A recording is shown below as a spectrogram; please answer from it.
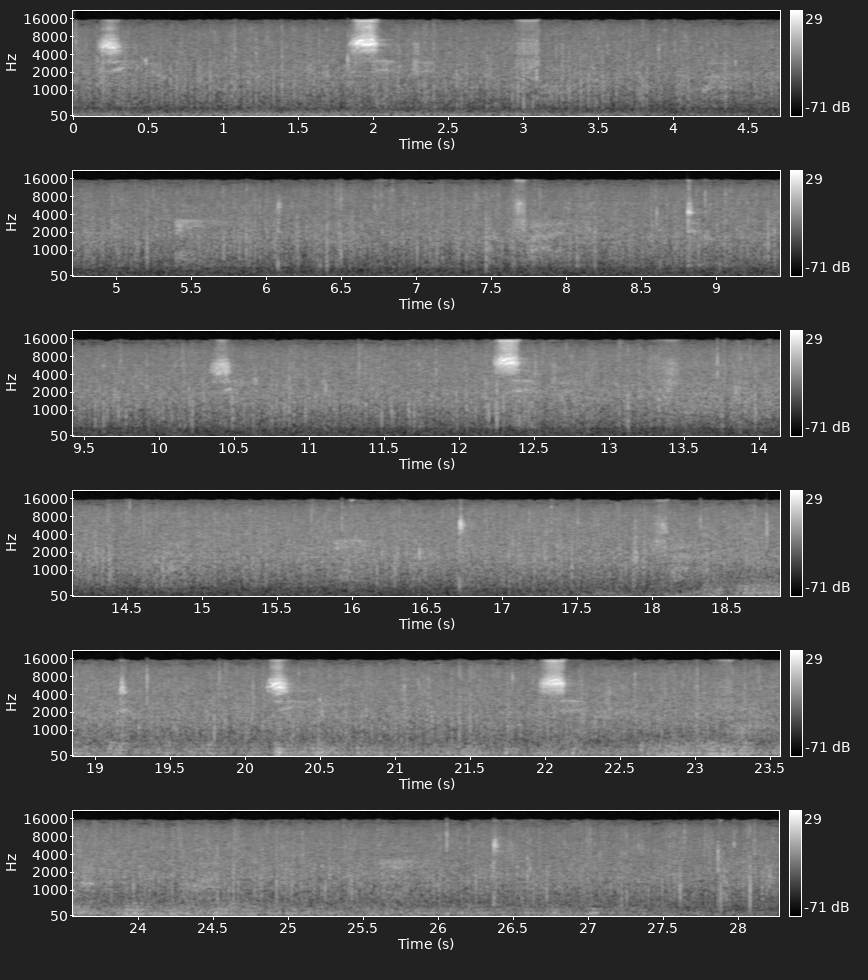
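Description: Steady rain with sharp, scattered drop ticks, and a low rumble of thunder that builds about two-thirds of the way in and then fades.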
